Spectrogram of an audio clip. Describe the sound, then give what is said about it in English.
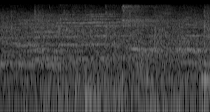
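A basketball is dribbled on the court during a high school game, a series of dull rhythmic bounces beneath continuous play-by-play commentary and background crowd noise. “Barley keeps the dribble alive.”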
